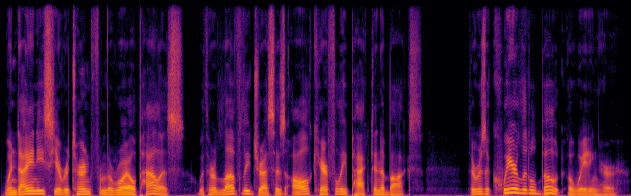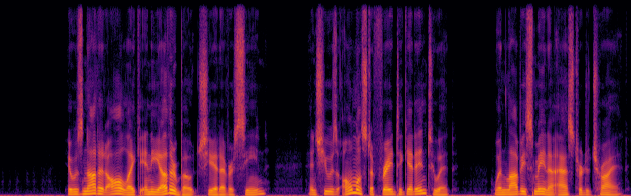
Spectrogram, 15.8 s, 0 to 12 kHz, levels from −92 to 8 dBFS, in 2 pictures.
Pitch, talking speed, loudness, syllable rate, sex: 140 Hz, 205 wpm, -19 LUFS, 6.2 syllables/s, male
